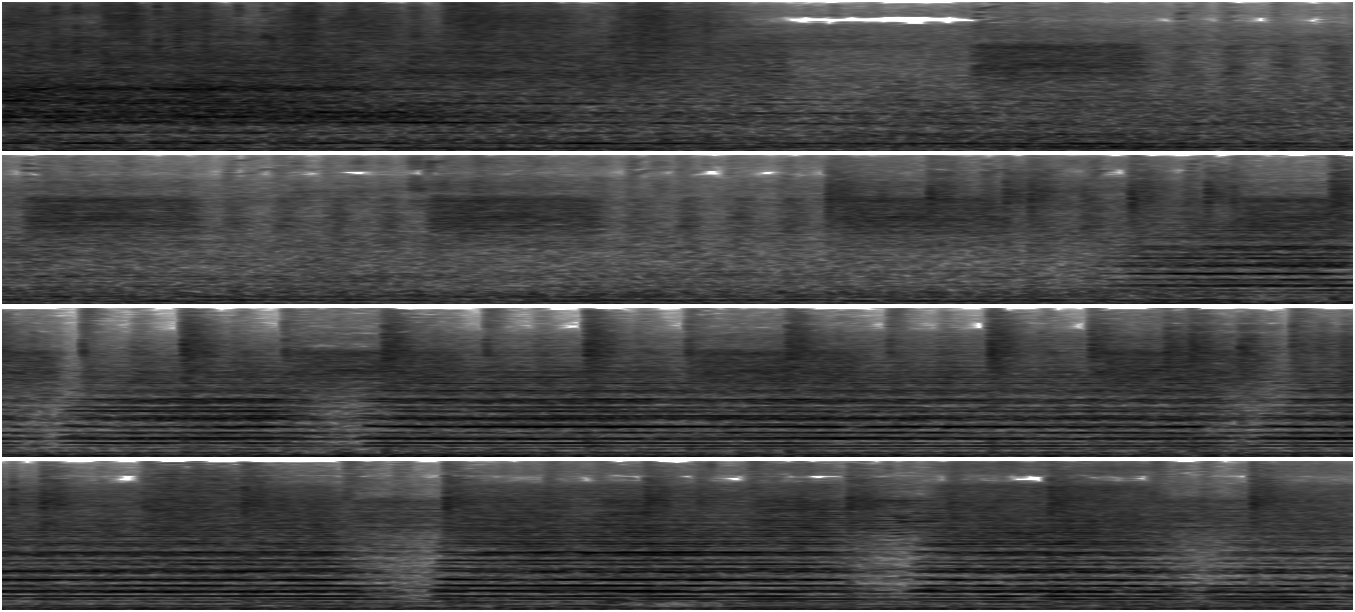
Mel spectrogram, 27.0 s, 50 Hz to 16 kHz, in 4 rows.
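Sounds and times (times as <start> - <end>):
locomotive air horn blasts: 0.0 - 5.9, 12.2 - 27.0
diesel engine rumble: 0.0 - 27.0
train passing: 0.0 - 27.0.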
